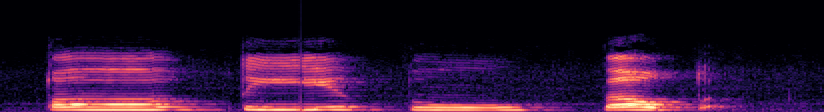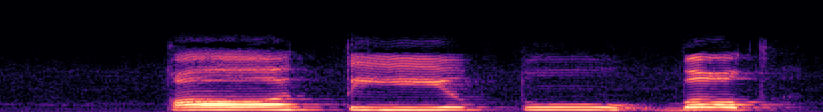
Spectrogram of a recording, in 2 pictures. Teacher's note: Huruf to yang dikeluarkan dengan lisan menyentuh tempat dua tumbuhnya gigi seri bagian atas. To dibaca ketika dalam posisi mati akan dibaca mantul.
